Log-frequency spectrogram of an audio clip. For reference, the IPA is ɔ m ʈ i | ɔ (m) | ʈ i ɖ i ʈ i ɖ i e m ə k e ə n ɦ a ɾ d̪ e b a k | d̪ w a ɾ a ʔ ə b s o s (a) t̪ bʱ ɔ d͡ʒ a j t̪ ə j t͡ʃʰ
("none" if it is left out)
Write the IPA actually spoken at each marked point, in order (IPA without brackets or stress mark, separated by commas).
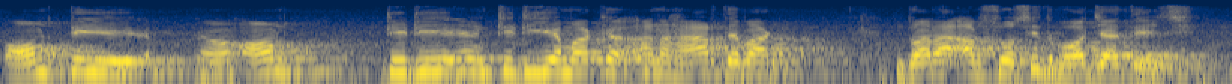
m, i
